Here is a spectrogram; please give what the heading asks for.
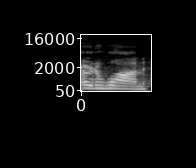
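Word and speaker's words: Erdoğan: Sorry, I should pronounce his name correctly. Erdogan is literally like from some other planet at this point.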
